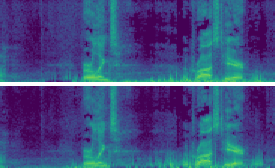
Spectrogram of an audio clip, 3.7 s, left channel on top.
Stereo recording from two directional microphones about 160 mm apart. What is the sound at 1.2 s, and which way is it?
Speech, 25° left (ahead or behind).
